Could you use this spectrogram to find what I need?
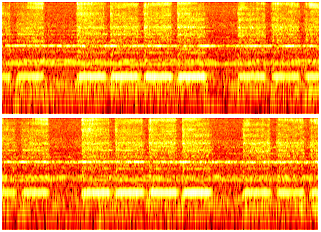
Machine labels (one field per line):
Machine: slide rail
